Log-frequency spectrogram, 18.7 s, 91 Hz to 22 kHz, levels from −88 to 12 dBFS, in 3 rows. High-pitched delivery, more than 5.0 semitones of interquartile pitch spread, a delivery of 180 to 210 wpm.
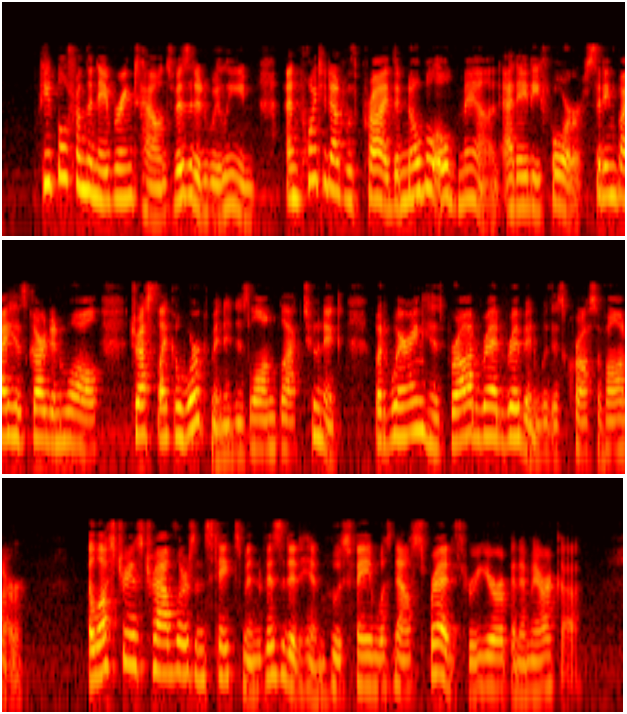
Yes: high, 200 Hz; wide, 5.4 semitones; average, 190 wpm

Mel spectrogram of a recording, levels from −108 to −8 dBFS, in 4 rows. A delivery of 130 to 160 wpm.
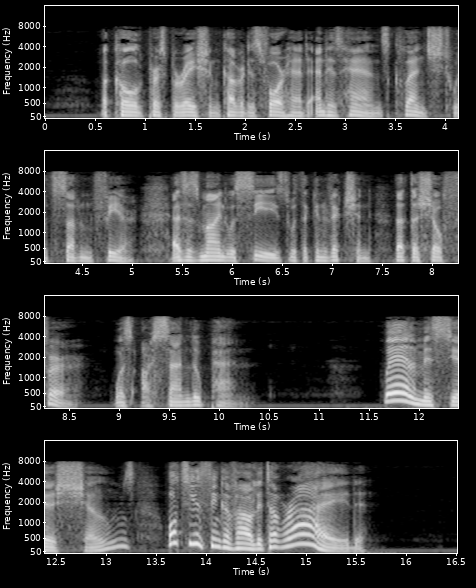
Yes: average, 140 wpm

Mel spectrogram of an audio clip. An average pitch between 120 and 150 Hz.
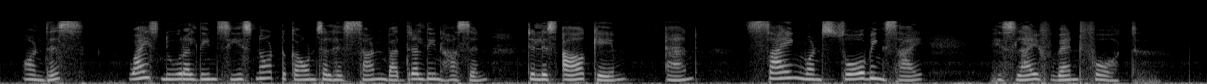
No: high, 230 Hz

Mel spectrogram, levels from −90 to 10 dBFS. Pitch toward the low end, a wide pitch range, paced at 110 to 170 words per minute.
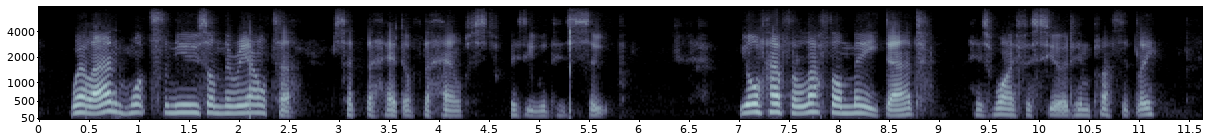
No: medium, 185 Hz; wide, 6.2 semitones; average, 155 wpm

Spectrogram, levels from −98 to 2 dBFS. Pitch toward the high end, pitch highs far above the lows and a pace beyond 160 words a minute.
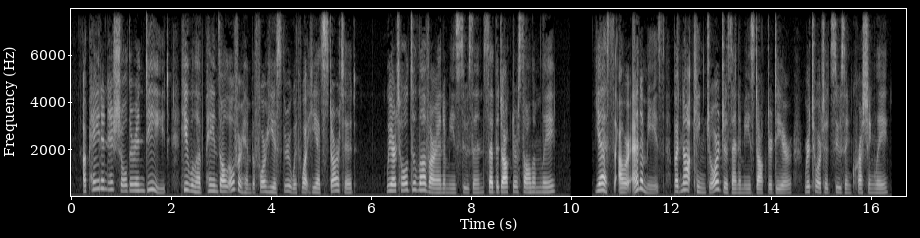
Yes: high, 200 Hz; wide, 6.0 semitones; average, 170 wpm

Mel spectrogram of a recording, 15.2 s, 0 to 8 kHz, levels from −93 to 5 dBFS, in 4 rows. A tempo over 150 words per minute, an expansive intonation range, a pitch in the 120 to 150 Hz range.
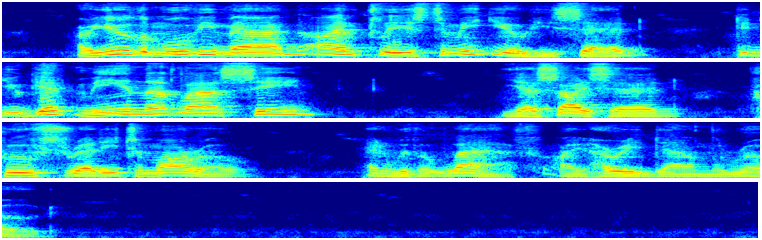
No: average, 145 wpm; wide, 6.2 semitones; medium, 140 Hz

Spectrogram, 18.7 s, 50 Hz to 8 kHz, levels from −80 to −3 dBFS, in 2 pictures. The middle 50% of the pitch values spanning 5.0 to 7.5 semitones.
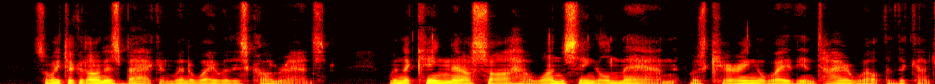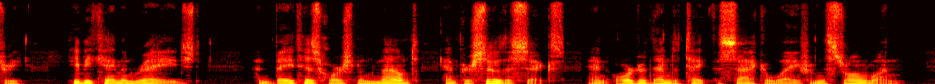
Yes: wide, 5.6 semitones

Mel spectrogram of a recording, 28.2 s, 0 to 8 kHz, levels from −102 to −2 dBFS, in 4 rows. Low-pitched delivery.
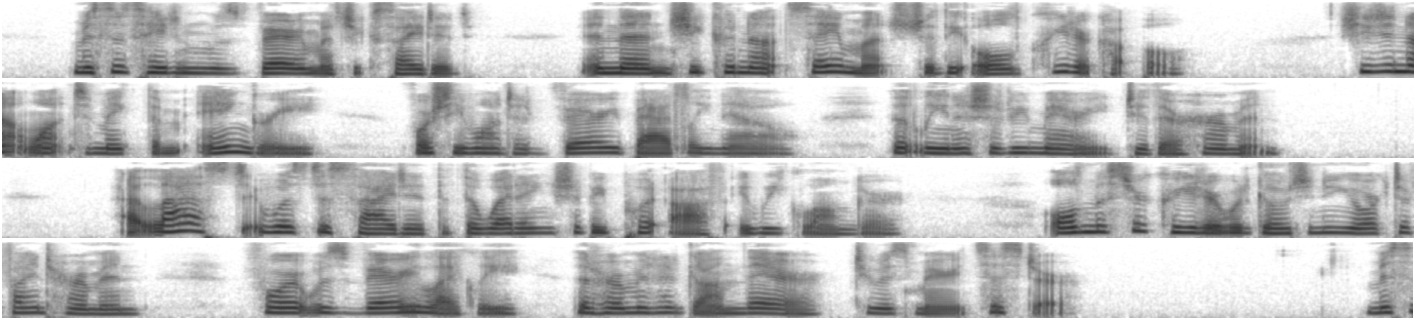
No: high, 195 Hz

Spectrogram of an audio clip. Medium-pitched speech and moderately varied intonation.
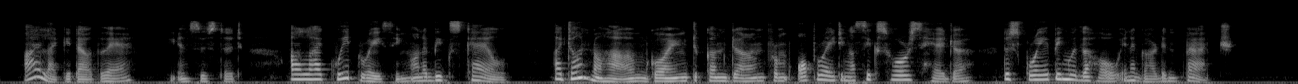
No: medium, 155 Hz; wide, 6.7 semitones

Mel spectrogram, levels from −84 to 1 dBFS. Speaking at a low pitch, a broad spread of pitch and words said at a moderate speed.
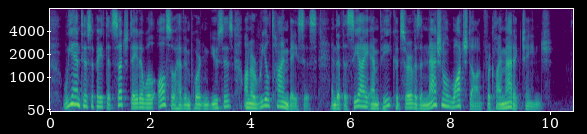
Yes: low, 115 Hz; wide, 7.4 semitones; average, 160 wpm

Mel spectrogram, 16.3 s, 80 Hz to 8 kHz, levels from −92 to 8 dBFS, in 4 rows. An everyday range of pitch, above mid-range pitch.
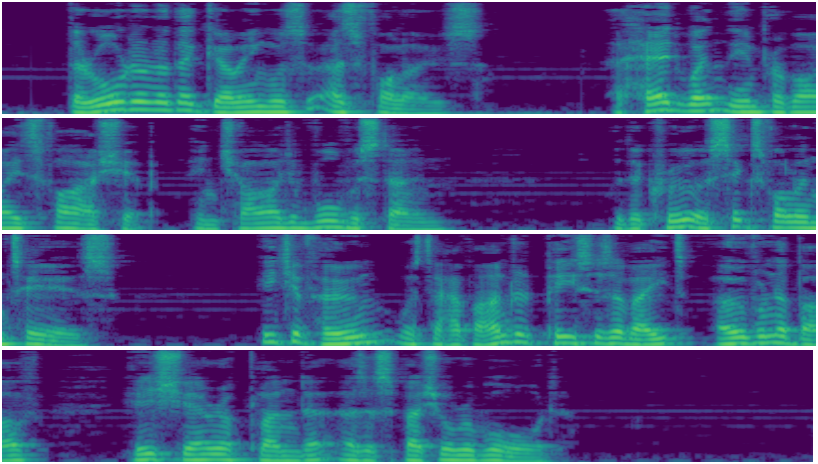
No: average, 3.4 semitones; medium, 140 Hz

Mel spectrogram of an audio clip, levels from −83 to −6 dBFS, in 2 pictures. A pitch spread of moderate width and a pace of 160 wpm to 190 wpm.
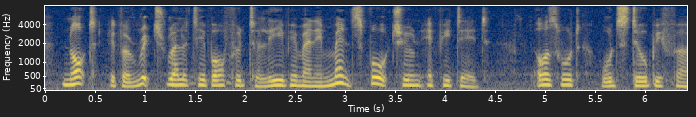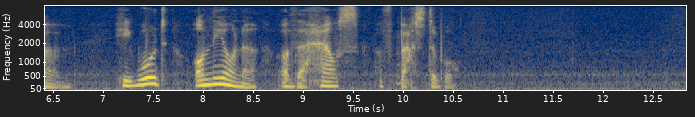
No: average, 4.2 semitones; average, 140 wpm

